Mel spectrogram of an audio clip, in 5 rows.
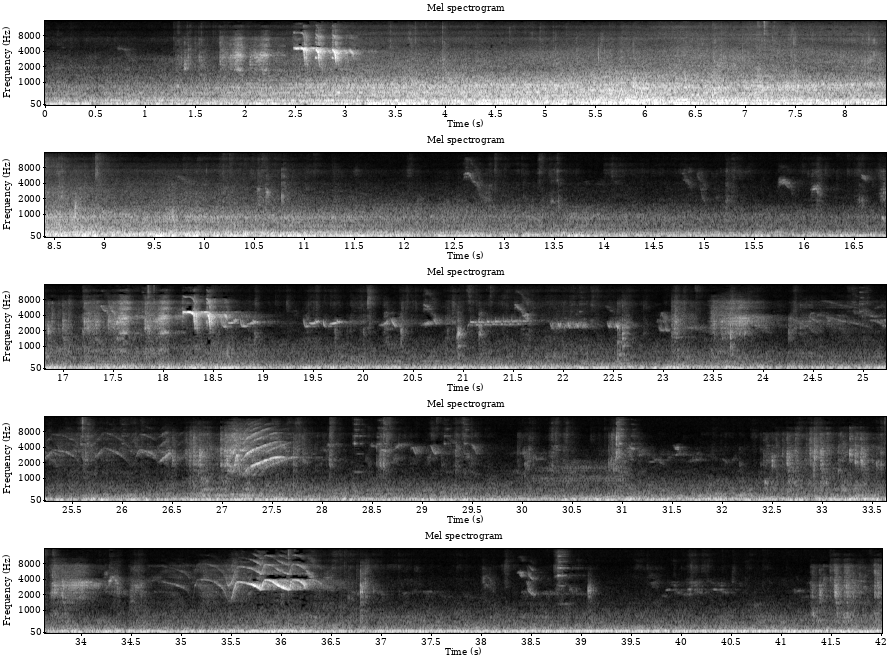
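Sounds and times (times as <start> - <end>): birds chirping: 0.7 - 3.3.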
